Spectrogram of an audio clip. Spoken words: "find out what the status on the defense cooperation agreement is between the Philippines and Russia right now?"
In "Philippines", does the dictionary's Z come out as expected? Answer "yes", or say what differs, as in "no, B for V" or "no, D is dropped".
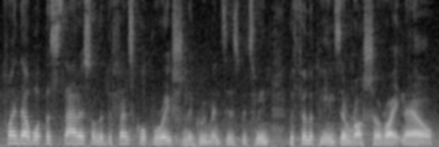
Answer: yes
